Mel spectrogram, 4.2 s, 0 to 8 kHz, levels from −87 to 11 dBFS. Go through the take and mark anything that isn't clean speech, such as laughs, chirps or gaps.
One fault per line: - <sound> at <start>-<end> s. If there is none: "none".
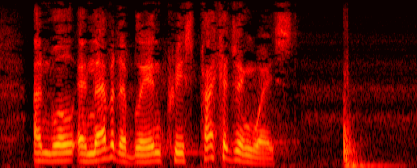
- thud at 3.4-4.1 s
